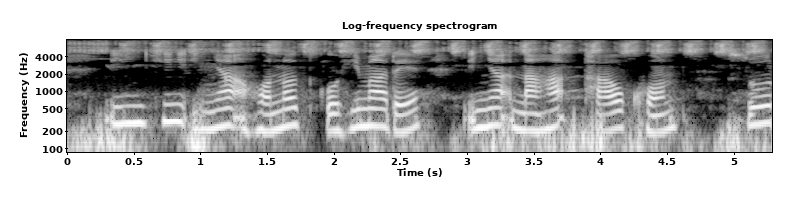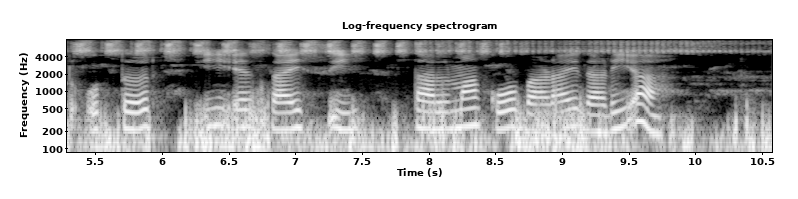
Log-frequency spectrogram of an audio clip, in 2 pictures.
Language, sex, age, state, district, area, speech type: Santali, female, 18-30, West Bengal, Uttar Dinajpur, rural, read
